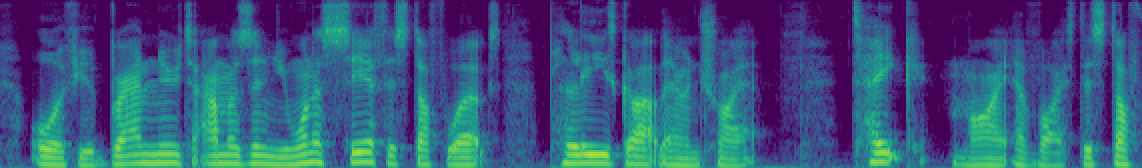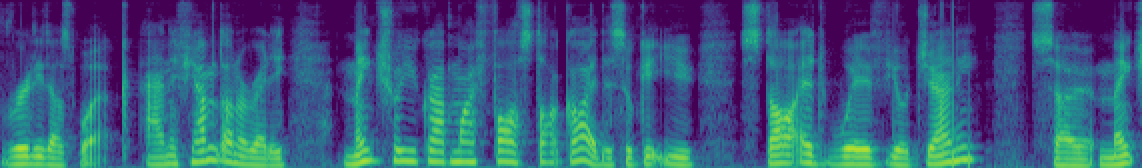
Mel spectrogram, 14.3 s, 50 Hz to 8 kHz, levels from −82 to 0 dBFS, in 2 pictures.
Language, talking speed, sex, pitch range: English, 230 wpm, male, 120-145 Hz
